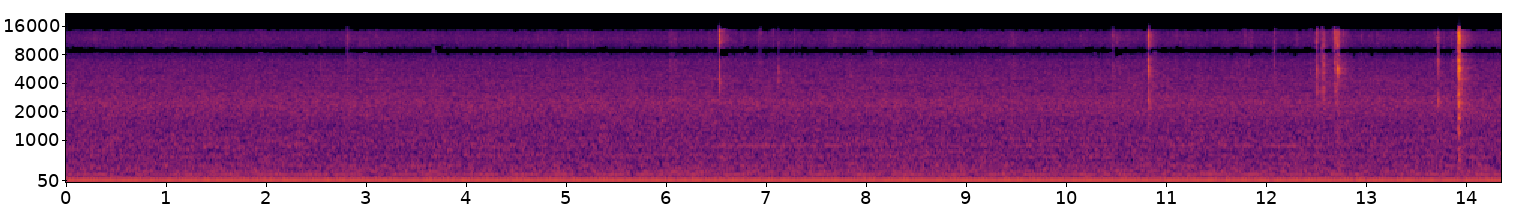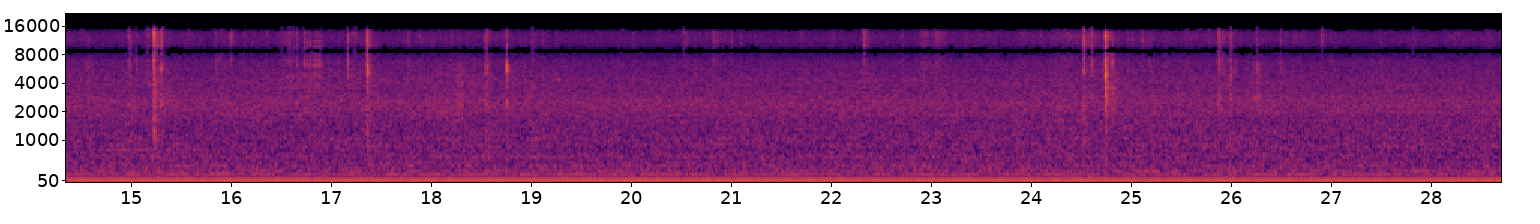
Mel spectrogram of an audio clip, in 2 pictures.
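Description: Steady low motor hum, with scattered sharp clicks of steel nail nippers snipping at a thick, overgrown toenail.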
